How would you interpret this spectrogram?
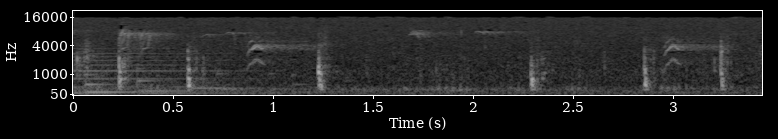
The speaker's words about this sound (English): A familiar sound of spring. A woodpecker hard at work, carving out a nest hole in a tree trunk.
